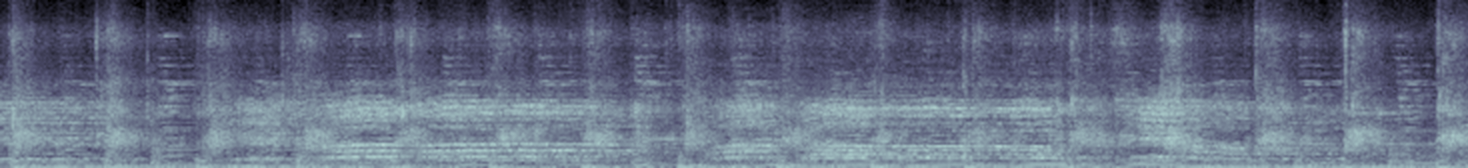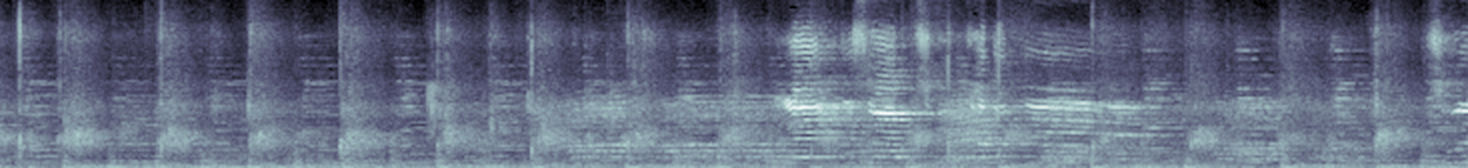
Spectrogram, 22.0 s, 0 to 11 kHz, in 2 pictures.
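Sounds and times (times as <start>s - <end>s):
congregation singing a hymn: 0.0s - 11.7s, 13.7s - 22.0s
hand-clapping: 0.0s - 22.0s
keyboard accompaniment: 0.0s - 22.0s
large drum beat: 0.0s - 22.0s.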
